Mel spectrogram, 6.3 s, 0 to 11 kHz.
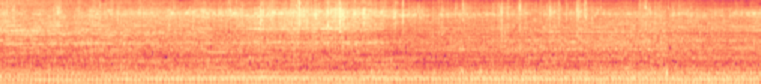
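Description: Kawasaki KFX 700 V-Force quad's V-twin engine running at steady, even revs.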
